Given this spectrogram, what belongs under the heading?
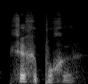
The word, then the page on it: swxẁ puxẁ: apatani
